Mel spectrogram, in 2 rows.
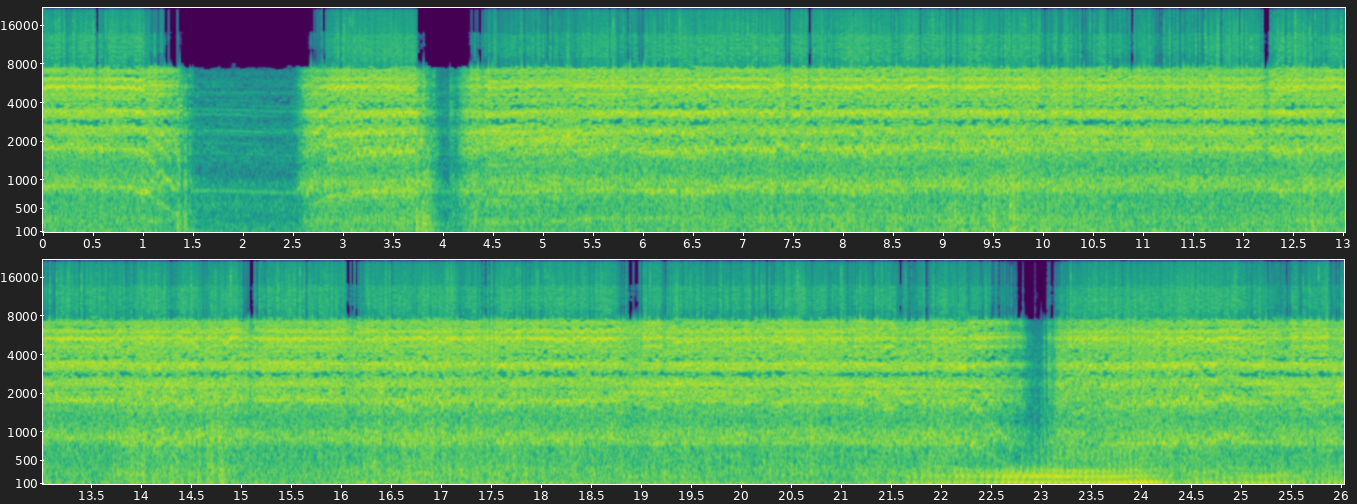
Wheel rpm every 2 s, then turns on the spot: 160, 100, 160, 220, 230, 230, 230, 230, 230, 230, 230, 120, 210.
none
